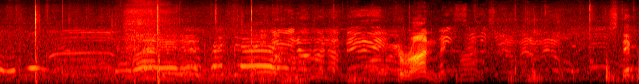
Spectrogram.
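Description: Young players shout and call out to each other across an open field.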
